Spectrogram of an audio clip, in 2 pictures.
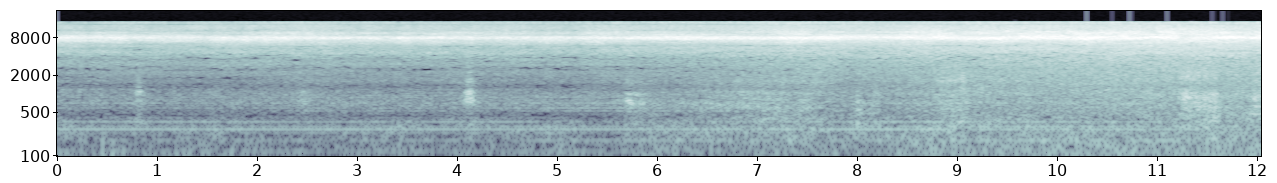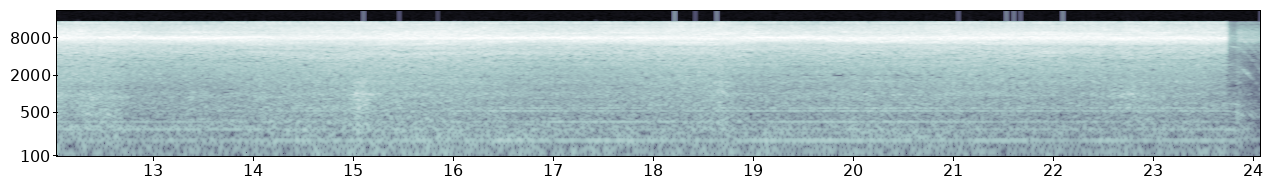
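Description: Yard Force compact pressure washer spraying a high-pressure water jet: a loud, steady hiss with a faint low hum underneath, growing a little louder after several seconds and stopping abruptly near the end.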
